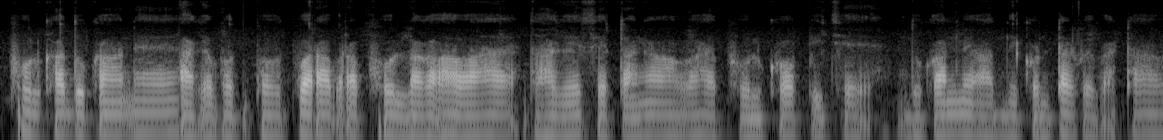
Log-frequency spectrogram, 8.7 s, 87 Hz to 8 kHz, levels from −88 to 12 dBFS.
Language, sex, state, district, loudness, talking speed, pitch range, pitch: Hindi, male, Bihar, Gopalganj, -28 LUFS, 180 wpm, 95-100 Hz, 100 Hz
